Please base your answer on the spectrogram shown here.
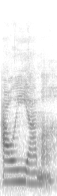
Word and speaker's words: Aoyama: left my brain okay his name is pronounced aiyama oh my god oh it was I don't know why his name is G me ayama so basically he's the Spy that also got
